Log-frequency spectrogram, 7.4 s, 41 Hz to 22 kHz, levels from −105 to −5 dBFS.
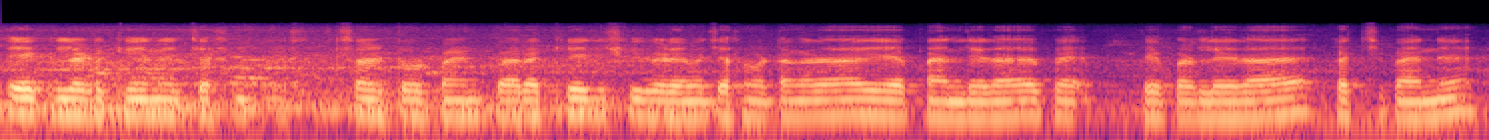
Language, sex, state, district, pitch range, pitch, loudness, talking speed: Hindi, male, Uttar Pradesh, Shamli, 120-130 Hz, 125 Hz, -19 LUFS, 225 wpm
